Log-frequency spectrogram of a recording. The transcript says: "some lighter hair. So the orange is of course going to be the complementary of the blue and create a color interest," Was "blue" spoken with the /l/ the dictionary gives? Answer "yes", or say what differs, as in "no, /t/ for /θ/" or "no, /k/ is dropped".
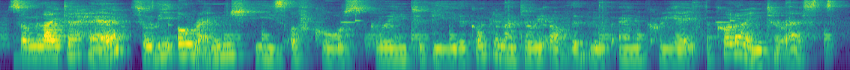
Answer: yes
